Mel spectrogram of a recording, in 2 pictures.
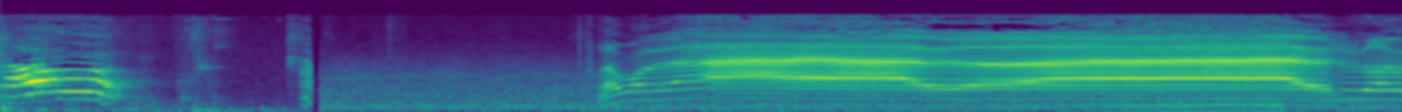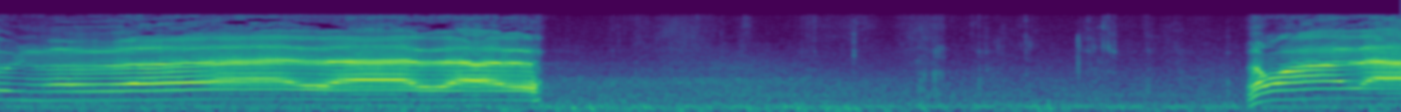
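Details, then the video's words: Domestic cat vocalising in a human-like 'talking' way: two long, drawn-out, strongly harmonic meows of about three seconds each, steady in pitch with slight wavering, separated by a brief break, over a faint low hum. "Cats talking"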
